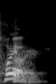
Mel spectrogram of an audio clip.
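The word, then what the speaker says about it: Højbjerg: No, it's Hoiberg.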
